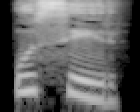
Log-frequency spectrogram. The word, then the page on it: ಉಸ್ರ: usra; Kannada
